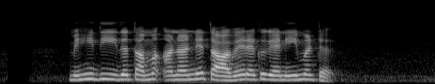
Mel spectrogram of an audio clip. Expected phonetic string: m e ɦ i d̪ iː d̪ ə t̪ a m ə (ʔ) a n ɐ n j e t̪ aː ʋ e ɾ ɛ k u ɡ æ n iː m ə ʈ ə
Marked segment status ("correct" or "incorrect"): correct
